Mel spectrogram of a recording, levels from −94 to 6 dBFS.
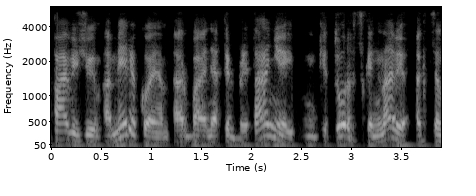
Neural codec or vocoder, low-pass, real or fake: none; 5.4 kHz; real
